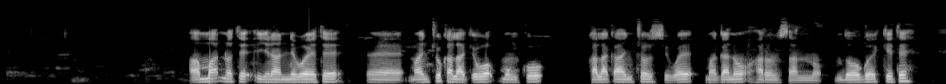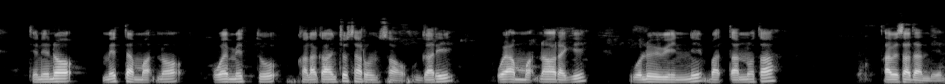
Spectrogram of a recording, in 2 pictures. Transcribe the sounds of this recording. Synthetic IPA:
ʔɐmːɐnnɔt̪ɛjɪnɐnːɪwɔjɛt̪ɛ | mɐnt͡ʃːʊkɐlɐkʼɪwɔpːʊŋkʊ | kɐlɐkʼaːnt͡ʃːɔsɪwɔjmɐɡɐnɔhɐɾʊnsɐnːɔ̰d̪o̞ːɡɔɛkːɪt̪ɛ | t̪ɪnɪnɔ | mɪt̪ːɐmːɐʔnɔ | wɔjmɪt̪ːʊkɐlɐkʼaːnt͡ʃːɔshɐɾʊnsɐwɡɐɾɪ | wɔjɐmːɐʔnɐwɾɐɡɪ | wɔlʊɪwiːnːɪbɐt̪ʼːɐnːɔt̪ɐ | t̪ʼɐβɪsɐd̪ɐnd̪iːn

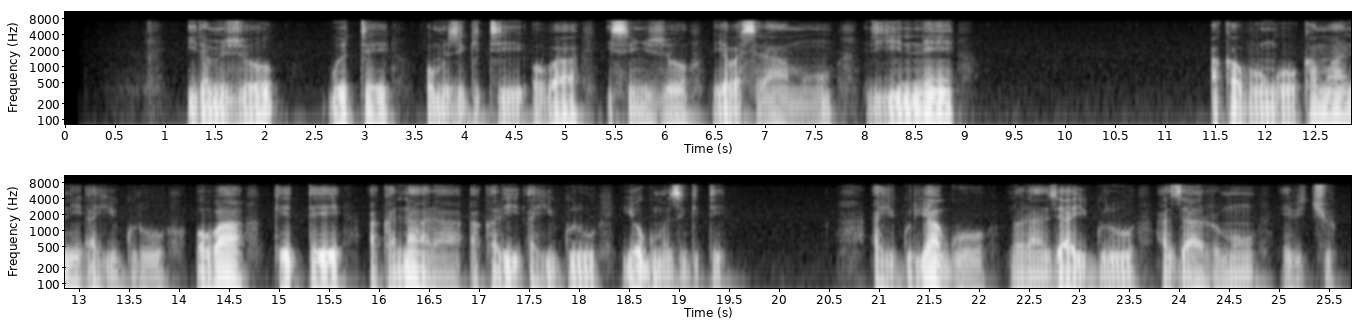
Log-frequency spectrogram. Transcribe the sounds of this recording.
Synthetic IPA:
iɾamizo̞ | ɡwe̞ːte̞ | omuziɡitʰio̞βaisiːɲizo̞ɾjaːβasiɾa̰ːmuɾiːne̞ | akaβuːŋɡokamaːniʔahiːɡuɾuoβake̞ːte | akanaːɾa̰ːkaɾiʔahiːɡuɾu | jo̞ːɡumuziɡiti | ahiːɡuɾujaːɡwo̞̰ | no̞ɾaːnziahiːɡuɾuhazaːɾuɾomue̞̰βicu

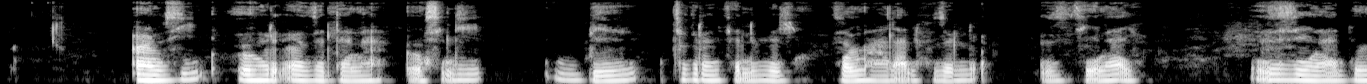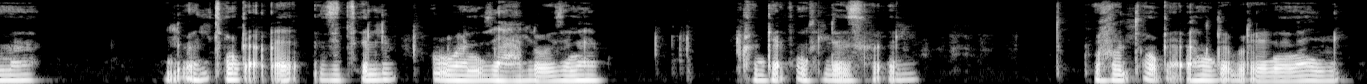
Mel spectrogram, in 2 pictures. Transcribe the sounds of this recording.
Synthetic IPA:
ʔaβzinɨɾḭʔo̞̰zɐlːɐnamɨsli | bɨ | t̪ʰɨɡɾajt̪ʰḛleviʒɨn | zɨmːɨħala̰lfuzɐlːo̰ | zḛnaɨ̰jːu | ʔɨ̰zize̞nad̪ɨmːa | lɨ̰ʔɨlt̪ʼɨŋkʼa̰χʼɐ̰zɨt̪ʼɨlːɨβɨwanɨziħalːɐwozɨnaβ | kʰɨɡat̪ʼɐmt̪ʰilːo̰zɨxɨʔɨ̰l | ɨfult̪ʼɨŋkʼa̰ʔʼɐkɨnɡɐ̰βɾɐ̰lːɐnajɪβɨl

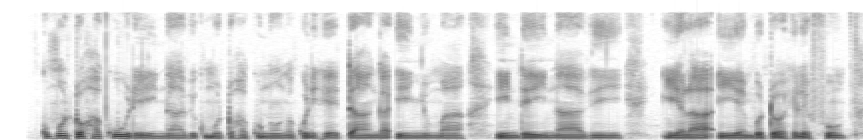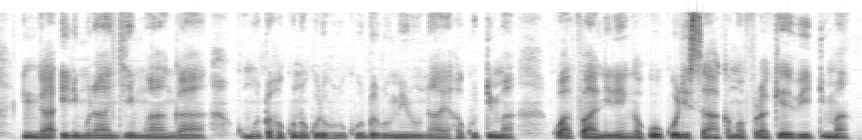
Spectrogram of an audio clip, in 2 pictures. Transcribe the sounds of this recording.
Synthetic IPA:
kumo̞to̞xakule̞inaβikumo̞to̞xakuno̞ŋɡakuliɦe̞taːŋɡaʔiɲumainde̞jinaβijelaije̞ːmbo̞to̞xḛle̞fuŋɡaʔilimulaːɲɟimwaːŋɡakumo̞to̞xakuno̞kulixulukudo̞lumilunajaxakutimakwaːfaːnile̞ŋɡakukulisakamafulake̞βitima

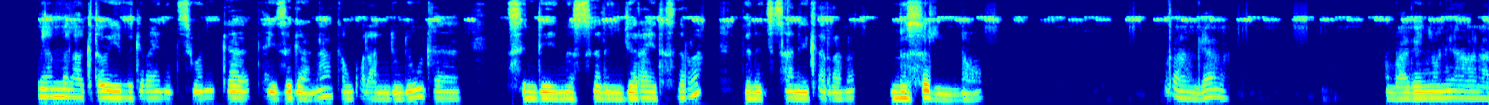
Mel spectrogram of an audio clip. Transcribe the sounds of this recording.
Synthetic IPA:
mːijamːəlakːt̪ʰəwjɛmːɨɡɨβajnət̪sihɔnkʰəkʼajzɨɡaɨnːakʰəŋkʼoland̪ɨmd̪əɡmokʰə | sɨnd̪emɨsɨlɨnd͡ʒɛɾajɛt̪ʰə̥sərːab̥ənɨt͡ʃʼɨ̥sanjɛkʼərːəβəmɨsɨlnəw | bət̪ʼamɡa | baɡəɲːəwneana

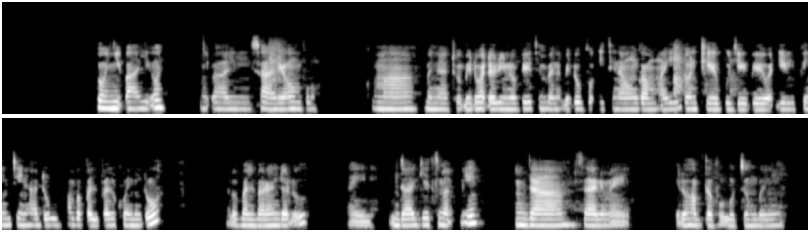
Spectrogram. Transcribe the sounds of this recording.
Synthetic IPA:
ɗɔɲiɓaliɔnː | iɓalisaɾɛɔnbɔ | kumabanatɔɓɛɗɔwaɗaɾinɔvetimbanaɓɛɗɔvoɗitinaɔŋɡama̰jiɗɔntʰebud͡ʒɛɓɛwaɗiɾipentinhadɔwhababalbalkoniɗɔ | hababalbaɾandaɗɔ̰ | ʔa̰j | ndaɡɛtmaɓːɛ | ndasaɾɛma̰j | ɛ̰ɗɔhab̚dafo̰tuŋɡoni

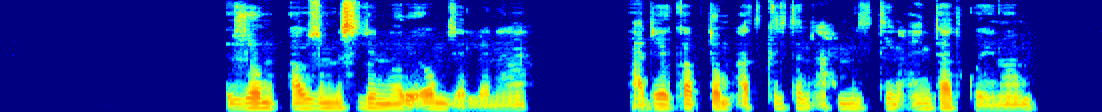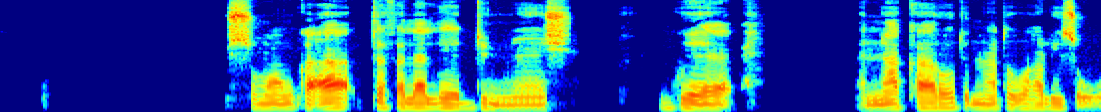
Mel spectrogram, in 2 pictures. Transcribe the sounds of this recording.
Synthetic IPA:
ʔɨzo̞maβzɨmɨslinɐɾiʔo̞mzɐlːɐna | ħa̰d̪ɐkʰaβt̪ʰo̞mʔat̪kʰɨlt̪ʰɨnʔa̰ħmɨlt̪ʰɨnʕa̰jnɐt̪ʰat̪kʰo̞jno̞m | ʔsumo̞mkʰɐʔat̪ʰɐfɐlalɐjed̪ɨnːɨʃ | ɡɨʕ | ʔɨ̰nːakʰaɾo̞t̪ɨnːat̪ʰɐβahlujɪt͡sʼɨwo

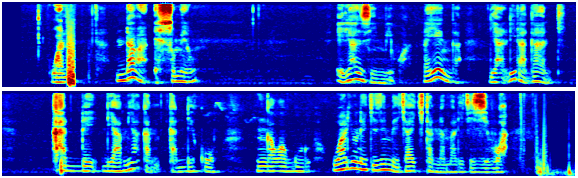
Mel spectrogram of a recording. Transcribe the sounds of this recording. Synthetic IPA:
wanondaβaesːo̞me̞ɾo̞ | e̞ɾjaziːmbiβwa | naje̞ŋɡa | ljaliɾaɡaːnti̥ | kʰadːe̞ljamjaːkakadːe̞ko̞ | ŋɡawaɡuluwalijo̞ne̞ːciziːmbe̞ːcaici̥tanːamaliɾiziβwa

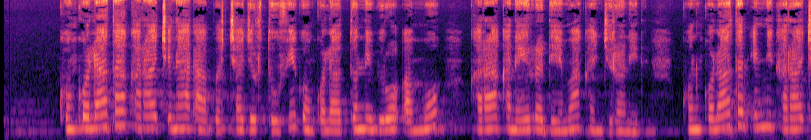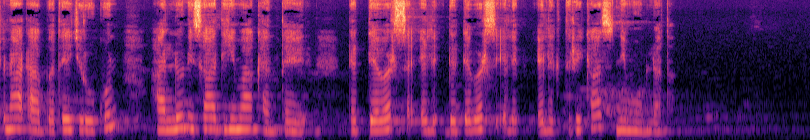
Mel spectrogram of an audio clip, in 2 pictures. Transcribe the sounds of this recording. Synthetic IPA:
kɔŋkɔlaːt̪aːkɐɾaːt͡ʃʼɪnaːᶑaːbːɐt͡ʃːaːd͡ʒɪɾt̪uːfɪkɔŋkɔlaːt̪ːɔnːɪbɪɾo̞ːʔɐmːo̞ːkɐɾaːkɐnɐɪrːɐd̪e̞ːmaːkɐnd͡ʒɪɾɐniːᶑɐ̥ | kɔŋkɔlaːt̪ɐnɪnːɪkɐɾaːt͡ʃʼɪnaːᶑaːbːɐt̪e̞ːd͡ʒɪɾʊkʊnhɐlːuːnɪsaːd̪iːmaːkɐnt̪ɐʔeːᶑɐ̥ | ɐɾsɐd̪ɐd̪ːɐbɐɾsɪɛlɛkt̪ɪɾɪkaːsnɪmuːlːɐt̪ɐ̥

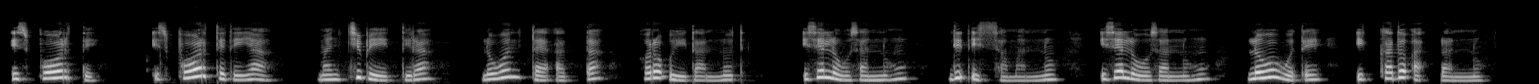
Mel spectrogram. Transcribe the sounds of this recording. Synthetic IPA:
ʔɪspoːɾt̪ːɛ | ɪspo̞ːɾt̪ːɛt̪ɛjaː | mɐnt͡ʃːɪbe̞ːt̪ːɪɾɐ | lɔwɔnt̪ːɐjʔɐd̪̥ːɐ | hɔɾɔʔʊjt̪ɐnːɔt̪ɛ̥ | ʔɪsɛloːsɐnːʊɦʊ | d̪ɪt̪ʼɪsːɐmɐnːɔ | ɪsɛlo̞ːsɐnːʊɦʊ | lɔwɔwɔt̪ʼɛ | ɪkːɐd̪ɔʔɐɗɐnːɔ

